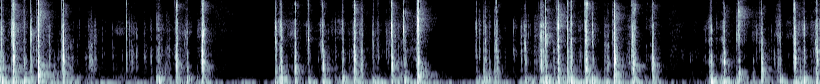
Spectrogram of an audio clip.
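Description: Fingertips and long nails tap the wooden keys of a full-size bamboo keyboard in quick bursts separated by brief pauses. Each tap is a short, dry, bright click with a soft low thud beneath it, dying away at once with no ring.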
